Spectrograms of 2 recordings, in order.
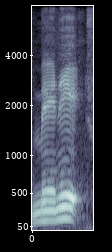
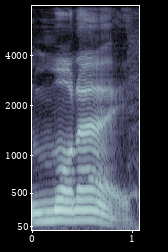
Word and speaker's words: Manet: mistake was common but it's actually Edouard Manet I think mehnat rather than money sees me who's never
